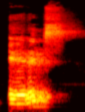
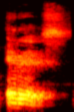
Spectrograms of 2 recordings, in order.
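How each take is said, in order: First: "eretz" with a strong first syllable, E-retz; first-syllable stress. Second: "eretz" with the stress moved to the end, e-RETZ; last-syllable stress. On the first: Teacher reading correctly with the Masoretic sign, first-syllable stress. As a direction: lean on the opening E of "eretz". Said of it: "com a sílaba tônica na primeira". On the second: Teacher showing how not to read it, last-syllable stress. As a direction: wrongly punch the final syllable of "eretz". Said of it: "e não eretz". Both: Shown as a demonstration.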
